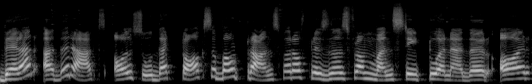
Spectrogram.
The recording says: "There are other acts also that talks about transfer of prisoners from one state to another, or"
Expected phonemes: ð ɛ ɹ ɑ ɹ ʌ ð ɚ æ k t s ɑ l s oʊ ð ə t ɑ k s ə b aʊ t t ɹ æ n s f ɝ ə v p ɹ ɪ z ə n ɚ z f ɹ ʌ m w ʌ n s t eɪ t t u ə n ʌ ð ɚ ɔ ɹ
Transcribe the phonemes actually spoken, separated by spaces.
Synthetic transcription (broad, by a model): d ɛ ɹ ɑ ɹ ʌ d ɚ æ k t s ɑ l s oʊ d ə t ɑ k s ə b aʊ t t ɹ æ n s f ɝ ə v p ɹ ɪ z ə n ɚ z f ɹ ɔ m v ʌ n s t eɪ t t u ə n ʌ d ɚ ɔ ɹ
